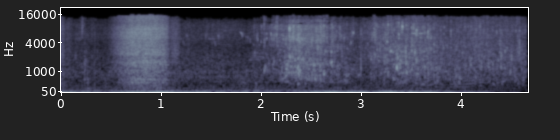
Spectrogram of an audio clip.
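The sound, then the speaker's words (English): A large canoe is dragged into the water of the Wollastook river by descendants of its original boat builders, with a sharp scraping rush followed by a longer, rougher surge of splashing and grinding against a steady outdoor background. No one speaks. “The canoe is so large it has to be dragged to the water.”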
